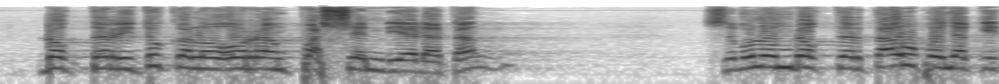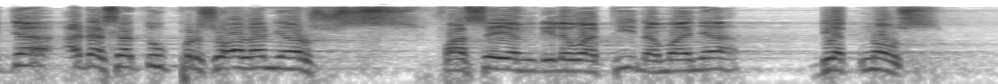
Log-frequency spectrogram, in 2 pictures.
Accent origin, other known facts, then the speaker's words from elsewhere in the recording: Java, Indonesia; Kalau kita orang Jawa bilang kolor.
